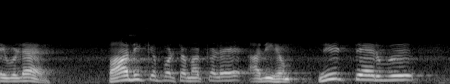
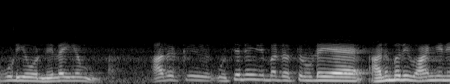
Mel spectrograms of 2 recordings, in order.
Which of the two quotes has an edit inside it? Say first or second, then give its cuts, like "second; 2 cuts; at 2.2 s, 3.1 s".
first; 1 cut; at 3.1 s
